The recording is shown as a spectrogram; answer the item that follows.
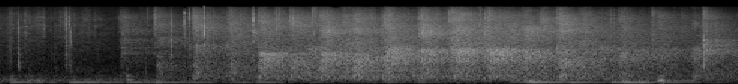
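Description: Audience applauding after a lecture, with many close claps that swell about two seconds in and die away near the end.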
